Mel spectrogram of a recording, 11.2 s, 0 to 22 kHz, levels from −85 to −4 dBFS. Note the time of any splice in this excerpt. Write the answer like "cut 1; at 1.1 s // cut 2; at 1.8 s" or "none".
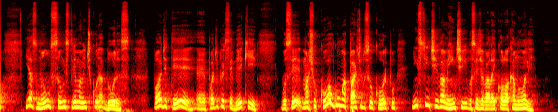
none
